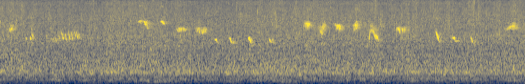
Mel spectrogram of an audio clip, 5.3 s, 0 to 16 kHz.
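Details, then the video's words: An American dipper, about 10 miles northwest of Bishop, California, sings from its rock a string of brief, high, sweet chirps and whistles, partly masked by the steady roar of rushing water. "The American Dipper Serenade"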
